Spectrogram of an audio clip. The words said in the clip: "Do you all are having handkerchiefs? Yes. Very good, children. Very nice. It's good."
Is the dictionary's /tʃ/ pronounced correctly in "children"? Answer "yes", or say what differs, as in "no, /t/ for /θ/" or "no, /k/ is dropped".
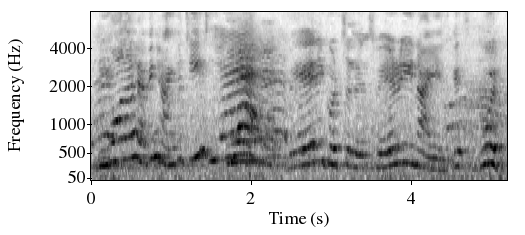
no, /s/ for /tʃ/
